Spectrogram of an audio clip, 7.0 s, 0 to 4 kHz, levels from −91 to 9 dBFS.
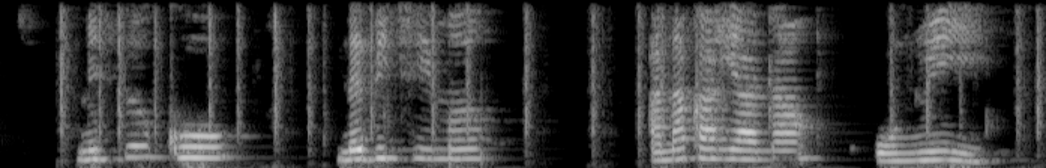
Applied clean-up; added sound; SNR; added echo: classical method WPE with log-MMSE.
